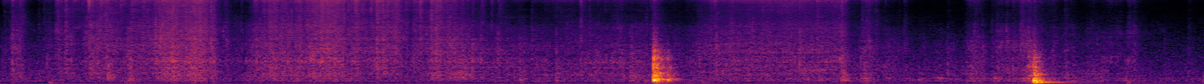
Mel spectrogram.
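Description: Plastic wrapping rustling and crinkling as a tall speaker tower is slid out of its cardboard packing tube, with a sharp knock about six and a half seconds in and a heavier, deeper thump near the end.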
